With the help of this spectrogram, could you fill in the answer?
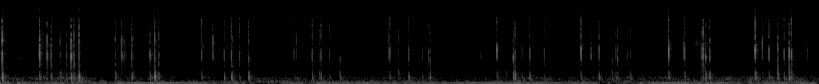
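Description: Long red nails tap and scratch a pink Too Faced cardboard eyeshadow palette held up close. The result is a quick run of crisp, dry clicks in uneven bursts, each dying away almost instantly, with faint scratchy rasps between them. A steady low hum sits underneath.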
